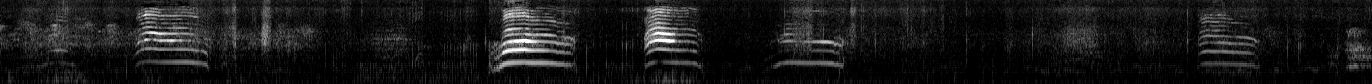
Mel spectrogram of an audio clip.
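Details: Mother cat, once wild and now spayed, watching over her two kittens on a property shared with rescued tigers. Loud arched meows with rich harmonics come in bursts, some paired, a few seconds apart, with faint breathy sounds between.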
